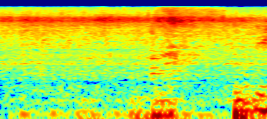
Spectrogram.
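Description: Chopped onion, pepper and tomato frying in oil in a wok-style pan, sizzling steadily while a silicone spatula stirs them, with soft, regular scraping strokes.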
